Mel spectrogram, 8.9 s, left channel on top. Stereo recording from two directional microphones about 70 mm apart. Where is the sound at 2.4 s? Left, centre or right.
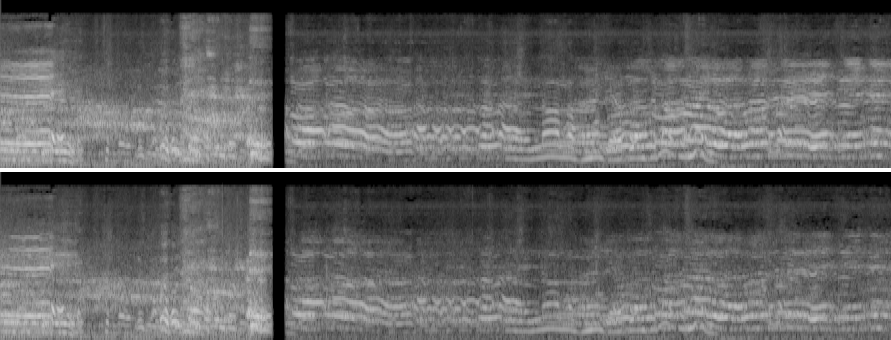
Right.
